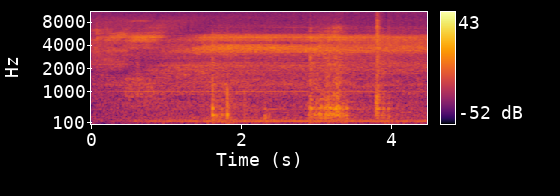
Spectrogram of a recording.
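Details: Creality CR6 SE 3D printer after fitting quiet Noctua fans replacing stock power supply and motherboard fans, mic on the print bed: steady low hum with soft high whir and light taps; noise dropped from about 53 to 49 dB.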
